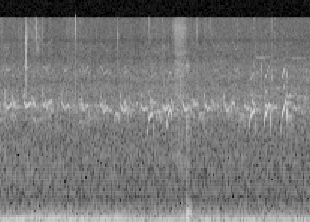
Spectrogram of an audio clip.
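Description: A flock of ducklings peeping continuously: many short, high, rising-and-falling peeps overlapping one another, over a steady low rumble.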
